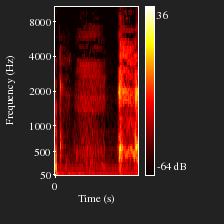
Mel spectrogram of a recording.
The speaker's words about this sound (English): Oh, goodness. Oh, see, now I'm coughing.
